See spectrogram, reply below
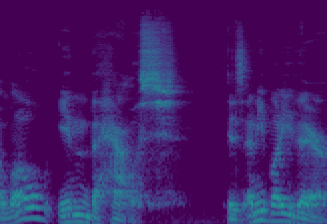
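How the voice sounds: This male speaker adopts a put-on character voice. His delivery moves at a fairly slow pace.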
